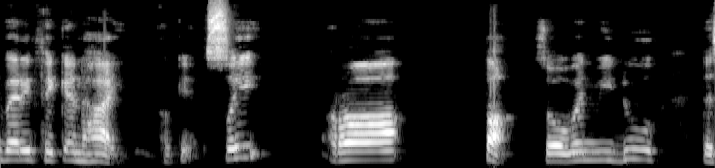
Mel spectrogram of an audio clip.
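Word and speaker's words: الصراط: And also it's not English Ra. No. Ra. With low frequency. And Ta is again very thick and high. Okay. Si. Ra. Ta.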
